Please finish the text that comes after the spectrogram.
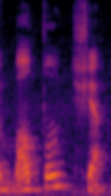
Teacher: اب طا کو باؤنس پہ پڑھنا ہے، ہیوی پہ پڑھنا ہے، اسے دونوں صفات اس کے اندر ہے.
